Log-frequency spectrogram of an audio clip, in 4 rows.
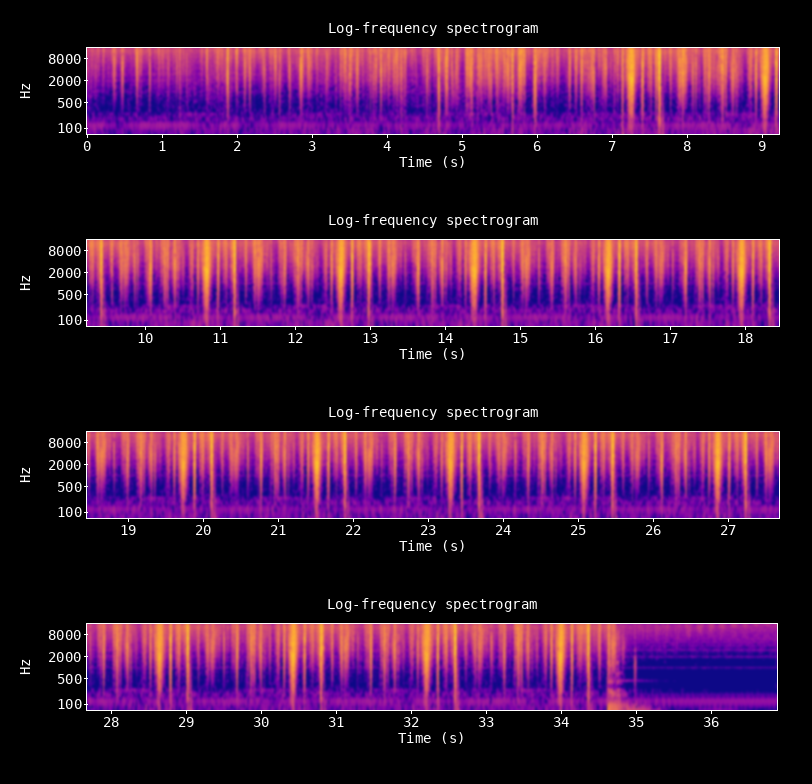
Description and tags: endoftherecord kr
Snippets of digitized vinyl records recorded via USB. Those with IR in the names are or contain impulse response. Some may need editing or may not if you are experimenting. Some are looped some are not. All are taken from unofficial vintage vinyl at least as old as the early 1980's and beyond.
surface-noise, record, LP, turntable, vinyl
